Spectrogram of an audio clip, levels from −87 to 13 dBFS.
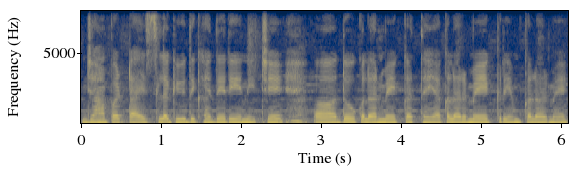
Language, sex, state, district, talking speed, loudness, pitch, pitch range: Hindi, female, Uttar Pradesh, Jalaun, 205 wpm, -14 LUFS, 200 Hz, 200-205 Hz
